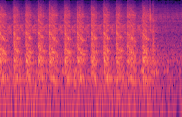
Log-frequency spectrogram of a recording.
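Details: VR Commodore manual: starter cranks at about six even beats a second for two seconds after checking the battery, but the engine never fires; crank, no start.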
